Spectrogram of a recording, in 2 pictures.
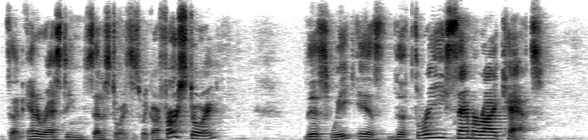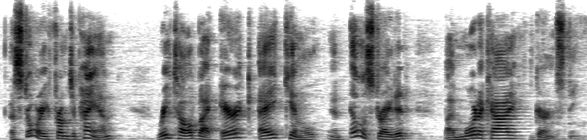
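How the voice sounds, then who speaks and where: A man's voice: on the high side, sing-song, a little slow, fairly bright tone. Man reading stories aloud, dull lo-fi sound. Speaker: storytime host reading children's stories. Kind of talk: read-aloud storytelling with casual introduction. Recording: dull lo-fi recording.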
